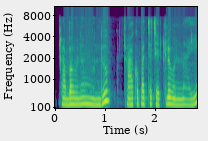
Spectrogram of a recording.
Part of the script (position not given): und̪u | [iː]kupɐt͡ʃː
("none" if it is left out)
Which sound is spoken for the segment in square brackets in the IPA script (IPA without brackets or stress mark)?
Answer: aː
